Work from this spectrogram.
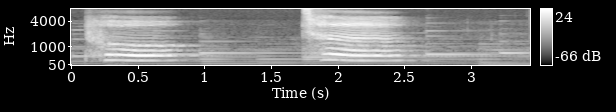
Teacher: Pour la prononciation de la lettre P et de la lettre T, vous devez sentir lors de la prononciation une légère poussée d'air. Une légère poussée d'air qui va traverser vos lèvres.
